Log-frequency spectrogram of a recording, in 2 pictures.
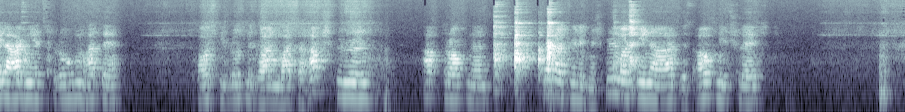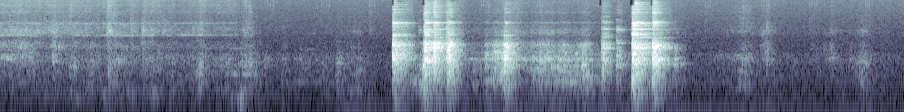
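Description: A pot of food simmers quietly under a lid.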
